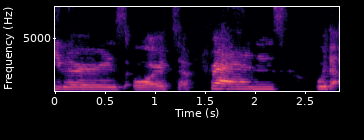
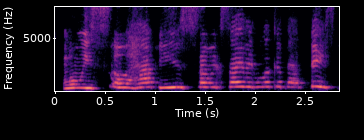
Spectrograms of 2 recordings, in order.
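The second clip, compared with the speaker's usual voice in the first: high, gushing delight; bubbly, high-pitched excitement; excited; 10 semitones higher, 4 dB louder than usual. Shown as a demonstration. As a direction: gush over it, pitched right up. Gushing over happy picture, modelling excitement.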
